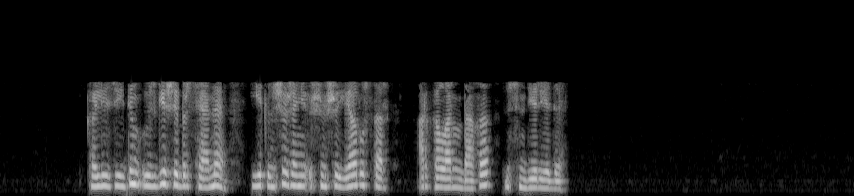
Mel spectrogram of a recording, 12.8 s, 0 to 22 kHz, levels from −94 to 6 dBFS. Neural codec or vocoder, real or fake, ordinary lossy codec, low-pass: none; real; AAC, 16 kbps; 7.2 kHz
